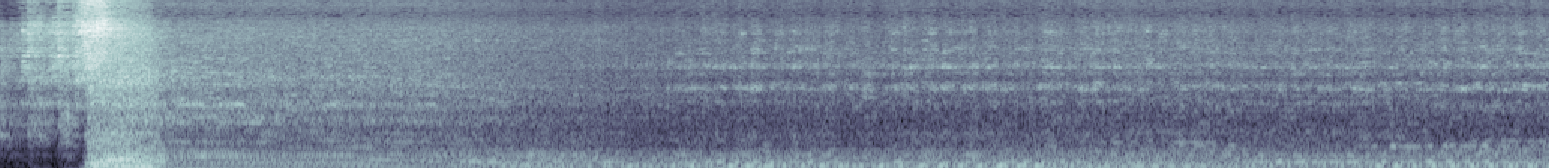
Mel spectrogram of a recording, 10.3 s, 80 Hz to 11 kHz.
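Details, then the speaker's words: 5.3L LM7 Gen 3 V8 from a 2004 Suburban, 140k miles, drive-by-wire, on a test stand; cranks, catches and settles into a smooth idle, lifters quiet, no ticking, no smoke, no belt squeak. "smooth lifters are super nice and quiet I love how quiet this one is no smoke"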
